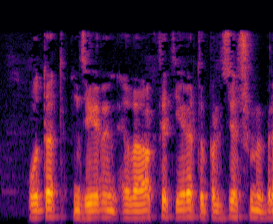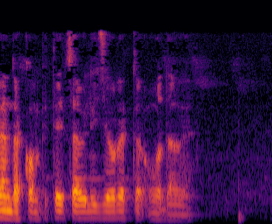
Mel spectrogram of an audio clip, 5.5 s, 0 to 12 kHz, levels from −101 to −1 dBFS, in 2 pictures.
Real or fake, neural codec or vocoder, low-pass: real; none; 7.2 kHz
